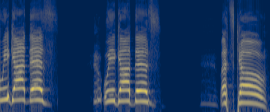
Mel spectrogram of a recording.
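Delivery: loud, excited rally cry, slow and stretched; hype shout. Acted. Streamer shouting a fan's message to the chat, hyped. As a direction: pump up the chat with a big shout.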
